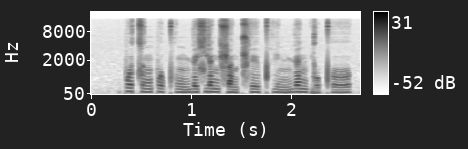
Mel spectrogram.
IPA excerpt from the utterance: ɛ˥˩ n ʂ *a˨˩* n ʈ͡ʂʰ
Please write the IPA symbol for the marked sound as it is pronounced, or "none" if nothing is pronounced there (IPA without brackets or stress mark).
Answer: a˨˩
